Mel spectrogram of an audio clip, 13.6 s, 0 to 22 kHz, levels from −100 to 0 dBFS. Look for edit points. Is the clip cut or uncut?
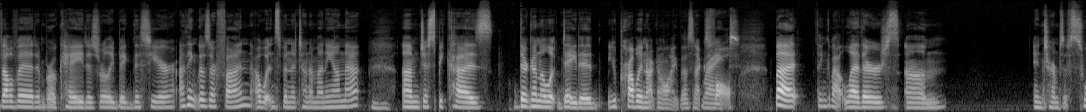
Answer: cut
